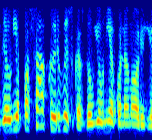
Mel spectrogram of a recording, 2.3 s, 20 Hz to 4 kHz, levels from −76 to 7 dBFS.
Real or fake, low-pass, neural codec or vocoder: real; 3.6 kHz; none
